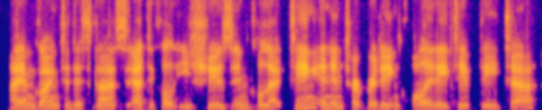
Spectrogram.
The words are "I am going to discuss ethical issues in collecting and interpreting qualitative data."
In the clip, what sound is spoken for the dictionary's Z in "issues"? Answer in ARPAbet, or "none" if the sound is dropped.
Z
